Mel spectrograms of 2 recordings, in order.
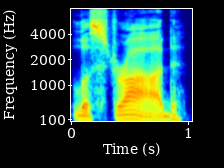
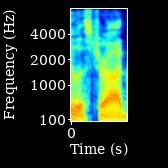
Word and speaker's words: Lestrade: of course too because he pronounces it lastrad yeah rhyming with odd and so that forces me to say lestrade which i don't like even though i guess probably more people say it that way stephen fry says it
